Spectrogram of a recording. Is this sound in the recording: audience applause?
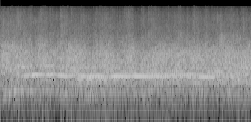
yes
